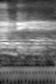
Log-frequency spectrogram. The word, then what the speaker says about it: Hyundai: Hyundai kan dibacanya Handeai ya kan. Sana Honda, sini Handai gitu.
